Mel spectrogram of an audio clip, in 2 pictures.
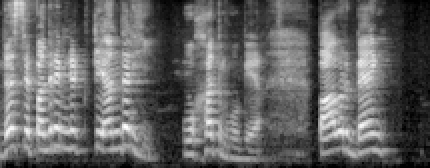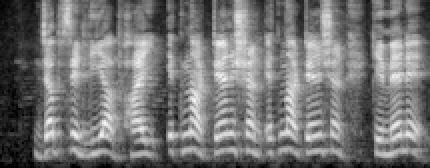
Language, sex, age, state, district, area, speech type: Urdu, male, 18-30, Bihar, Saharsa, rural, spontaneous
